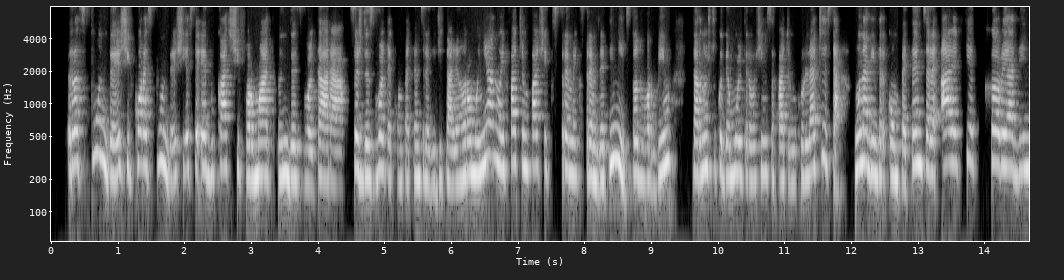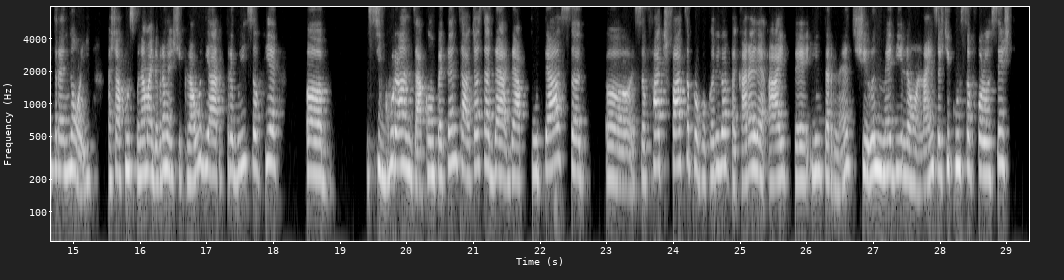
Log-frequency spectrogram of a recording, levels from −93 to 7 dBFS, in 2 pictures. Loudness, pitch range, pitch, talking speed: -14 LUFS, 205-260 Hz, 230 Hz, 170 wpm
